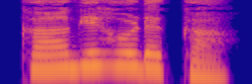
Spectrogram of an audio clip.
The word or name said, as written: ಕಾಗೆಹೊಡಕ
